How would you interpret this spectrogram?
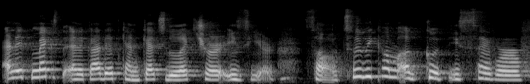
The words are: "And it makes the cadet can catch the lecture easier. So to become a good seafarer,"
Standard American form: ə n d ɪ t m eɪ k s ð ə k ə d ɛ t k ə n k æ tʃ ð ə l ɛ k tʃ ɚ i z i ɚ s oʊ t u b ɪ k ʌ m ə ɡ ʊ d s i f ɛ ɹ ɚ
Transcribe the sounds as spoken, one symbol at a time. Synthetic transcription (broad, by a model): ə n ɪ t m eɪ k s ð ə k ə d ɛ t k ə n k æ tʃ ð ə l ɛ k tʃ ɚ i z i ɚ s oʊ t u b ɪ k ʌ m ə ɡ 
